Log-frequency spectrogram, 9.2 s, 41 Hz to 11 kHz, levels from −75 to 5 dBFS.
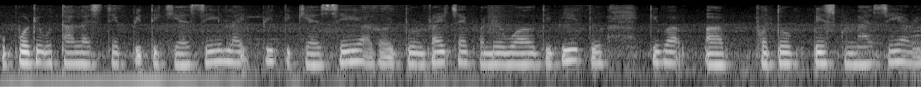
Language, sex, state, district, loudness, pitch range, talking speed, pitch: Nagamese, female, Nagaland, Kohima, -20 LUFS, 175-195 Hz, 175 wpm, 185 Hz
